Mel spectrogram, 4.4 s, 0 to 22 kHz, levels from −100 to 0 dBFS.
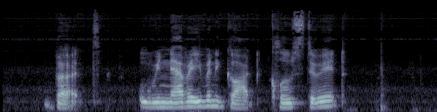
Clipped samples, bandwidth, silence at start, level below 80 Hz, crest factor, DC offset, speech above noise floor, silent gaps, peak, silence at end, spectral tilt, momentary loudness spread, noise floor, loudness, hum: under 0.1%; 15 kHz; 0.45 s; -74 dBFS; 20 dB; under 0.1%; 39 dB; none; -16 dBFS; 1 s; -6 dB/octave; 12 LU; -73 dBFS; -35 LUFS; none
